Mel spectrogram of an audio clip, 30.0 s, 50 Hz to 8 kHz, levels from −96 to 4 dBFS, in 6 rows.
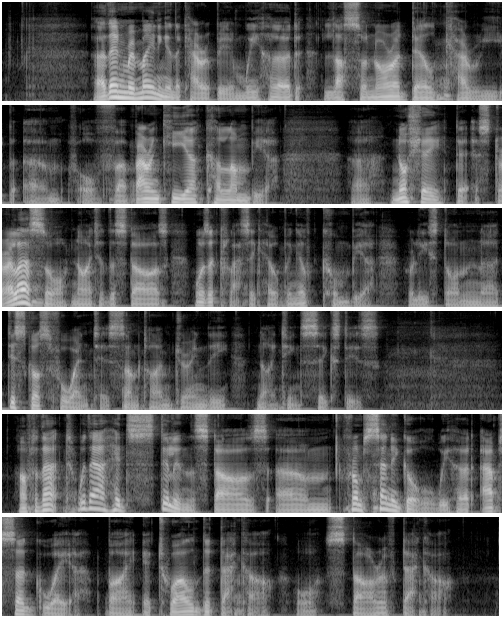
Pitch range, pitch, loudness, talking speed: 70-95 Hz, 75 Hz, -24 LUFS, 130 wpm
